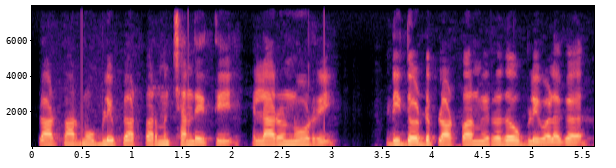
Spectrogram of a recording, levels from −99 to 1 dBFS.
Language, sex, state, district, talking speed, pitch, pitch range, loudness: Kannada, female, Karnataka, Dharwad, 170 wpm, 180 Hz, 175-190 Hz, -17 LUFS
